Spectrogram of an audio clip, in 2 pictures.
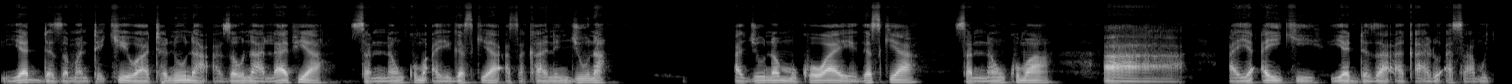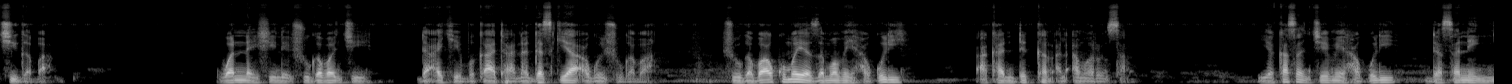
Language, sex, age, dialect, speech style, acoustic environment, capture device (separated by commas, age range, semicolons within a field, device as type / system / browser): Hausa, male, 45-54, Nigeria - Kano, stressed; focused; excited; happy; anxious; tired; relaxed; nervous, traffic; construction; appliances; silence, mobile / Linux / Chrome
